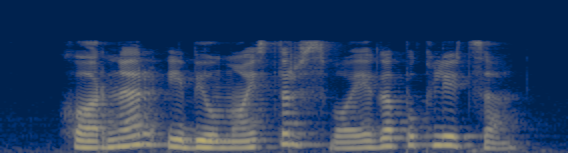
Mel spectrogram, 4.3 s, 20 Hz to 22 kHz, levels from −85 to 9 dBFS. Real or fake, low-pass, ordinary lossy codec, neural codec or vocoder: real; 7.2 kHz; none; none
